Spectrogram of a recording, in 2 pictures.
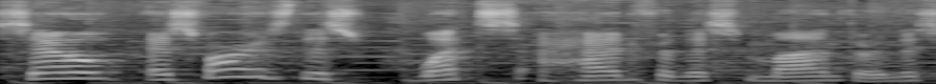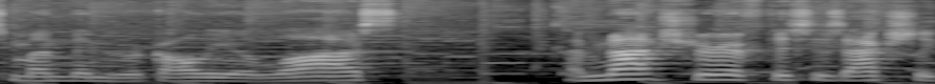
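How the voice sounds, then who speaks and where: A woman speaks at a fairly quick pace in a medium pitch, with music playing in the background. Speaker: gaming video creator. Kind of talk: commentary vlog.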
